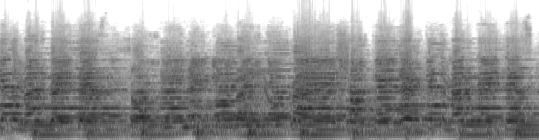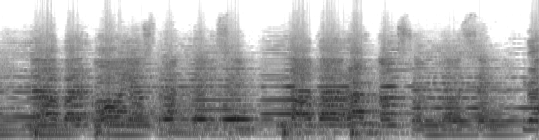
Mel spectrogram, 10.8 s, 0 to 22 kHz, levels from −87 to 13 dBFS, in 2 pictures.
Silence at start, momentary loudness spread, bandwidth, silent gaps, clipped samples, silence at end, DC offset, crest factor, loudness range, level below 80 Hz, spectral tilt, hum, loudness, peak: 0 s; 6 LU; 12.5 kHz; none; 0.8%; 0 s; under 0.1%; 10 dB; 1 LU; -42 dBFS; -4.5 dB/octave; none; -9 LUFS; 0 dBFS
